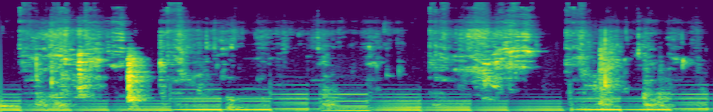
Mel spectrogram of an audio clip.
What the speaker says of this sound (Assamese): এতিয়া ভালকৈ লাৰি দিম।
